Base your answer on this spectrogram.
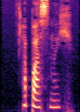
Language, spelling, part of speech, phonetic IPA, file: Russian, опасный, adjective, [ɐˈpasnɨj], Ru-опасный.ogg
- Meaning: dangerous, perilous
